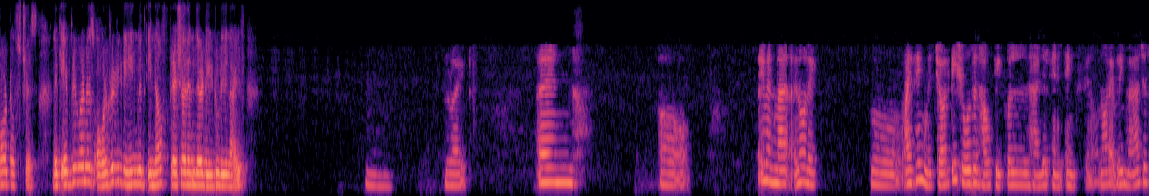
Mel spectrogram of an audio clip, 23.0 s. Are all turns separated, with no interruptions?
Yes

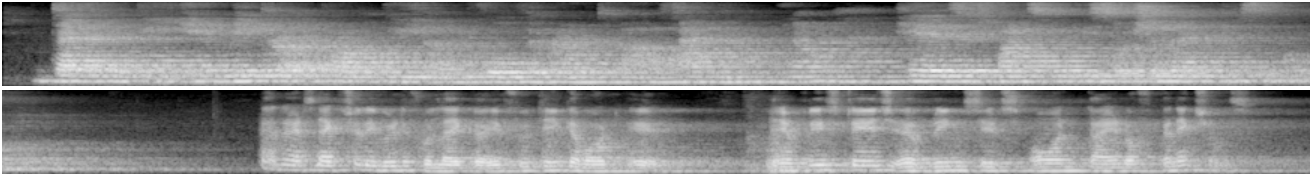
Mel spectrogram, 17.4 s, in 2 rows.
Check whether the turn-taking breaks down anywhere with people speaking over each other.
No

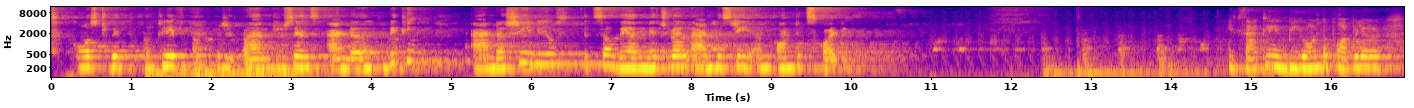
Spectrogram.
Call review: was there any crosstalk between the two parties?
No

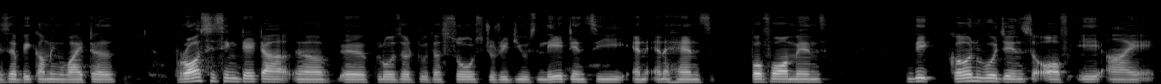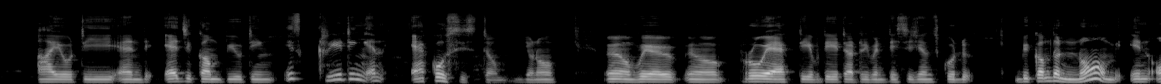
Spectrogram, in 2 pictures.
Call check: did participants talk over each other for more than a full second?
No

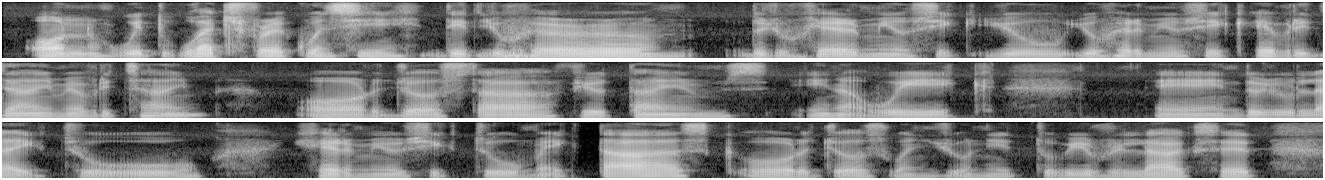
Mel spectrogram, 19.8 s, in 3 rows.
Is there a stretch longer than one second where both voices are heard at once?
No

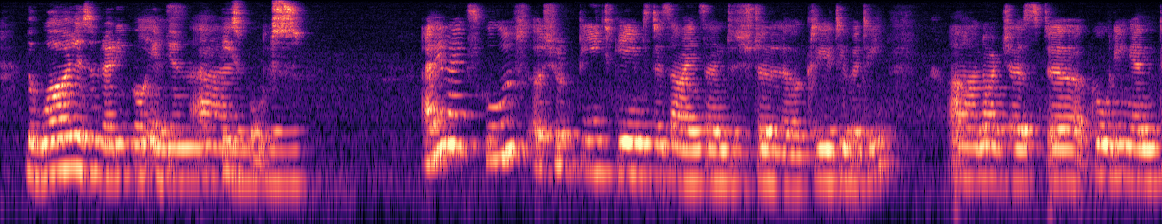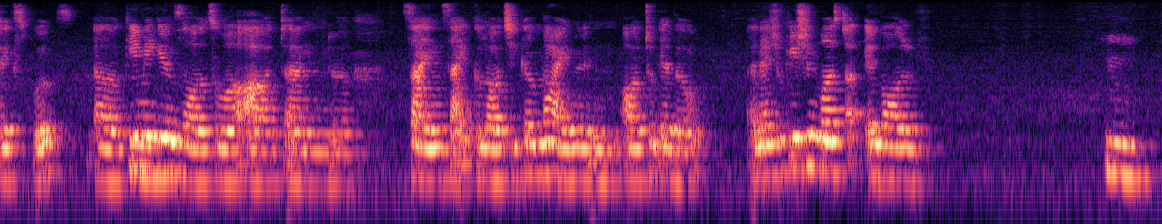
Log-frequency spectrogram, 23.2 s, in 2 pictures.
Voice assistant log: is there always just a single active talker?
No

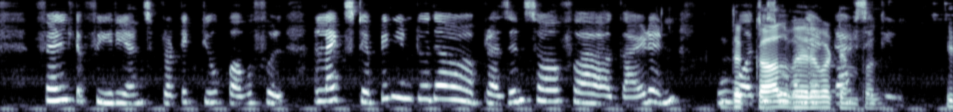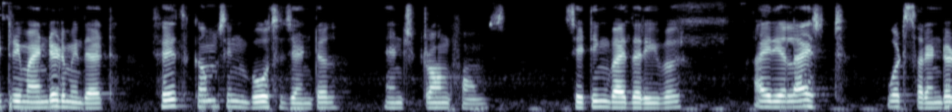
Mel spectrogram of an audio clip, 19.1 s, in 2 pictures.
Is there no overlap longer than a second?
No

